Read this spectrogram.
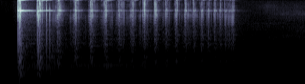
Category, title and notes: Sound effects > Objects / House appliances
coin foley coins change jingle tap jostle sfx fx percusion perc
